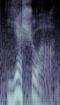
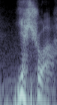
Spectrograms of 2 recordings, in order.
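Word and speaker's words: ישוע: His real name was Yeshua Kamashiach. That's how you pronounce it in Aramaic.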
